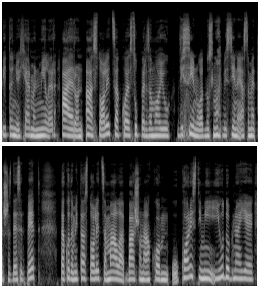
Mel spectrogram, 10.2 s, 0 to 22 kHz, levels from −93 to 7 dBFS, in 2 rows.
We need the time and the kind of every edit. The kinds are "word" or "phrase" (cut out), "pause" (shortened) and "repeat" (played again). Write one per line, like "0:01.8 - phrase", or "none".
0:01.1 - pause
0:03.4 - pause
0:04.4 - word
